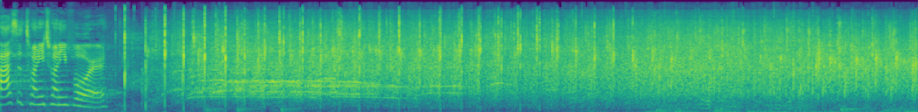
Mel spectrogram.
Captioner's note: applause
